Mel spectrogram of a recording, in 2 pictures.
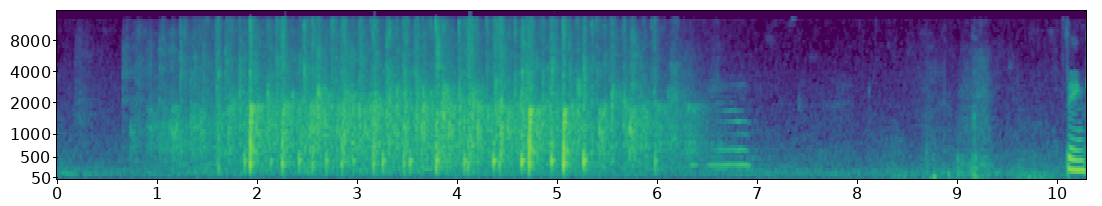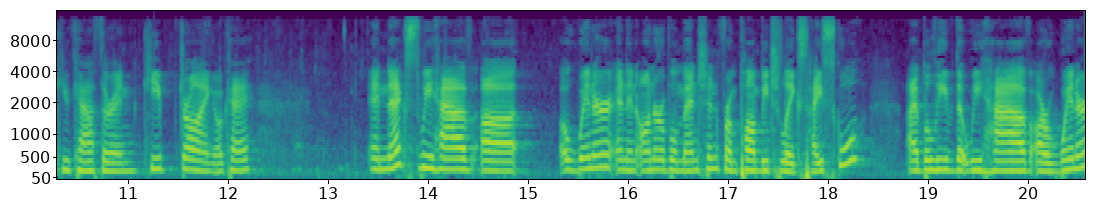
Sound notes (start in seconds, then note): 5.1 applause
